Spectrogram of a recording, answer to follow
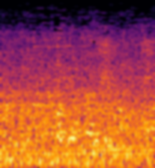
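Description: Steady outdoor street ambience: a continuous noise of road traffic with faint, indistinct voices in the distance.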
